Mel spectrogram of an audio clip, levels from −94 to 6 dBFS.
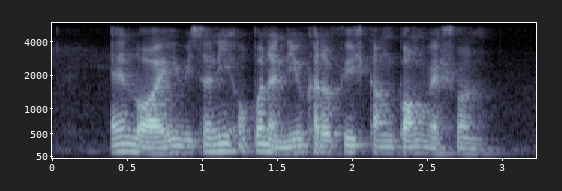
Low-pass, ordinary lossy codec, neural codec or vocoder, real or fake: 5.4 kHz; none; none; real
